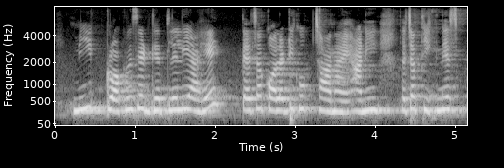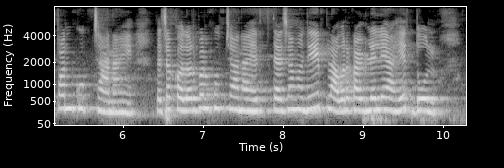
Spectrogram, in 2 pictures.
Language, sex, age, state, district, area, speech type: Marathi, female, 18-30, Maharashtra, Nagpur, urban, spontaneous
